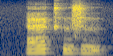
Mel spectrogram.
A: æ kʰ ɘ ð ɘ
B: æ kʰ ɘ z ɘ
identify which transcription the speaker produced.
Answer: B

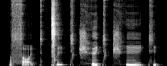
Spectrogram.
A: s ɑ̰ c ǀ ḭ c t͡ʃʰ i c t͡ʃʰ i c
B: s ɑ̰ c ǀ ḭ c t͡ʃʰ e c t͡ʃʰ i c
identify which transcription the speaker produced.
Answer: B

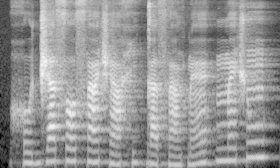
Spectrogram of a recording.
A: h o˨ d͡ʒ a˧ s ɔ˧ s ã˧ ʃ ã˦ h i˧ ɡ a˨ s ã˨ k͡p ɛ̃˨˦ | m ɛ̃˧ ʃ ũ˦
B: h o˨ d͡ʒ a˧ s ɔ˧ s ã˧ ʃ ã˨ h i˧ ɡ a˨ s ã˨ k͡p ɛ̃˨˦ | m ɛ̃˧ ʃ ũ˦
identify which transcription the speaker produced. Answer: B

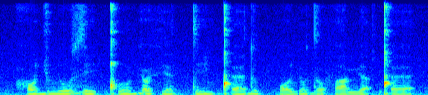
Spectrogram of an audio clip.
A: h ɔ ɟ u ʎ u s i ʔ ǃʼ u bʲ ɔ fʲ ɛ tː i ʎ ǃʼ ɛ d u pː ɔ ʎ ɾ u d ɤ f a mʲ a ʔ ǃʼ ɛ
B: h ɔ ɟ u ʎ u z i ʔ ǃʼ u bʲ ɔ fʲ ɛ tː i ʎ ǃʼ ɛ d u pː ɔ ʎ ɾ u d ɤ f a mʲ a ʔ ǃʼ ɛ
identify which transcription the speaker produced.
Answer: B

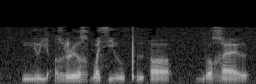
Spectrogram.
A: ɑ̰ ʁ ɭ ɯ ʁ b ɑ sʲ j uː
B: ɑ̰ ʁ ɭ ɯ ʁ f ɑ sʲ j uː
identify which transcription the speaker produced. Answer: A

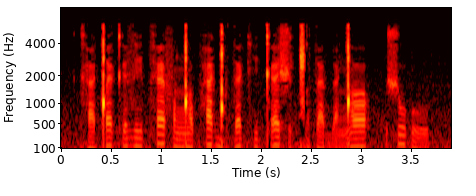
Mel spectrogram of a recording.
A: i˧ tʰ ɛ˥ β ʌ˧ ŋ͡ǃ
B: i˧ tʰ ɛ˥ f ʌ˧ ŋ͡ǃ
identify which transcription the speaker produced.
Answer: B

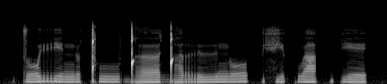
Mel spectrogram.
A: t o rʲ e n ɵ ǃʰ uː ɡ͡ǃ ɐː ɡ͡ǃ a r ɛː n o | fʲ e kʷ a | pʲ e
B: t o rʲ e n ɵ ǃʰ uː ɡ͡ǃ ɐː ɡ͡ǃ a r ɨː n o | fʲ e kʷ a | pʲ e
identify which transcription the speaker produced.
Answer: B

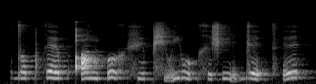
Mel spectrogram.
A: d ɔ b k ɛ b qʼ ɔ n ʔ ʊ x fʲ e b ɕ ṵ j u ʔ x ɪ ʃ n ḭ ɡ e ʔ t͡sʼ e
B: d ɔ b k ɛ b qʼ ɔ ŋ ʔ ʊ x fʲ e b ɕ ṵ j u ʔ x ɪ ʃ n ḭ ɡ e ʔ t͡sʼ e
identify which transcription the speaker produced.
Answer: A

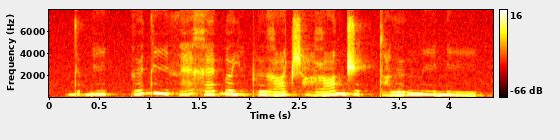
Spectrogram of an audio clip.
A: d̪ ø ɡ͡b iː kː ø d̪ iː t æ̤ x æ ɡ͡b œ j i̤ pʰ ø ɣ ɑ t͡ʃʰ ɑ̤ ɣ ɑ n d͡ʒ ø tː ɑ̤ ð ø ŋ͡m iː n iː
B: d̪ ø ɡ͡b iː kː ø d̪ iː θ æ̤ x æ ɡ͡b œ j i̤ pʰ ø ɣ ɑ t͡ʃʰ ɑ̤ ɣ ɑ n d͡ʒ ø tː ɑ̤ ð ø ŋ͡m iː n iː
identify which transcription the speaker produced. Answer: B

